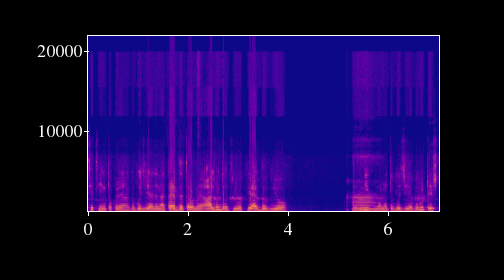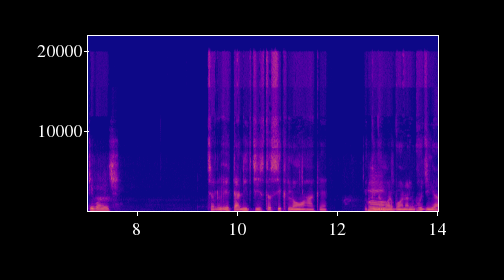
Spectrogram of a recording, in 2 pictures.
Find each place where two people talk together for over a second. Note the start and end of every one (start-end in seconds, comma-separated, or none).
none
